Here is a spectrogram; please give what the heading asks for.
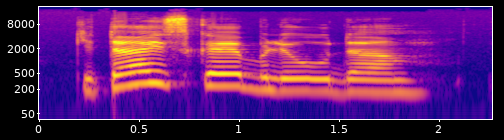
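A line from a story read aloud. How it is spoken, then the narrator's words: Exhausted, unenthusiastic reply. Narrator (Russian): измученным голосом ответил Павлик, не выказывая ни малейшего энтузиазма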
